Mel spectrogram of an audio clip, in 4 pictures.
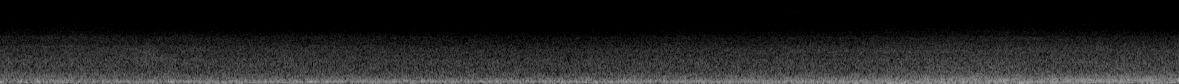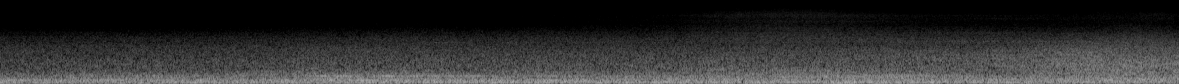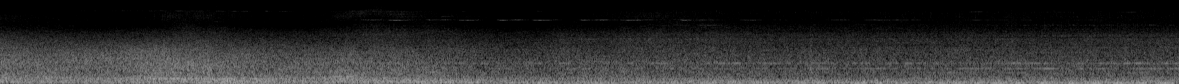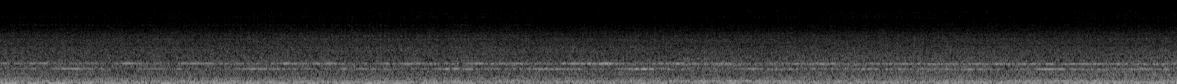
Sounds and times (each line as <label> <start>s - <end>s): Traffic Sound 21.4s - 47.1s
